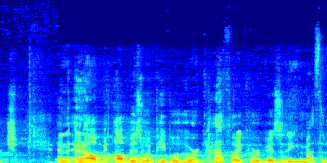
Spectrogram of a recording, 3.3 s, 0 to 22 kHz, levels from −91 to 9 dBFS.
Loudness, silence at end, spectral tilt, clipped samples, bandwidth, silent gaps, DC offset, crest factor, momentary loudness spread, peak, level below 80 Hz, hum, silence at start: -23 LUFS; 0 s; -6.5 dB/octave; under 0.1%; 18 kHz; none; under 0.1%; 18 dB; 11 LU; -6 dBFS; -74 dBFS; none; 0 s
